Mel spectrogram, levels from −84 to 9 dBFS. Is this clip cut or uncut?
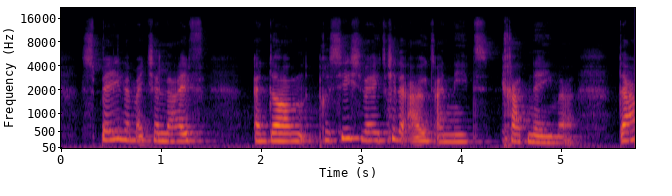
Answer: cut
